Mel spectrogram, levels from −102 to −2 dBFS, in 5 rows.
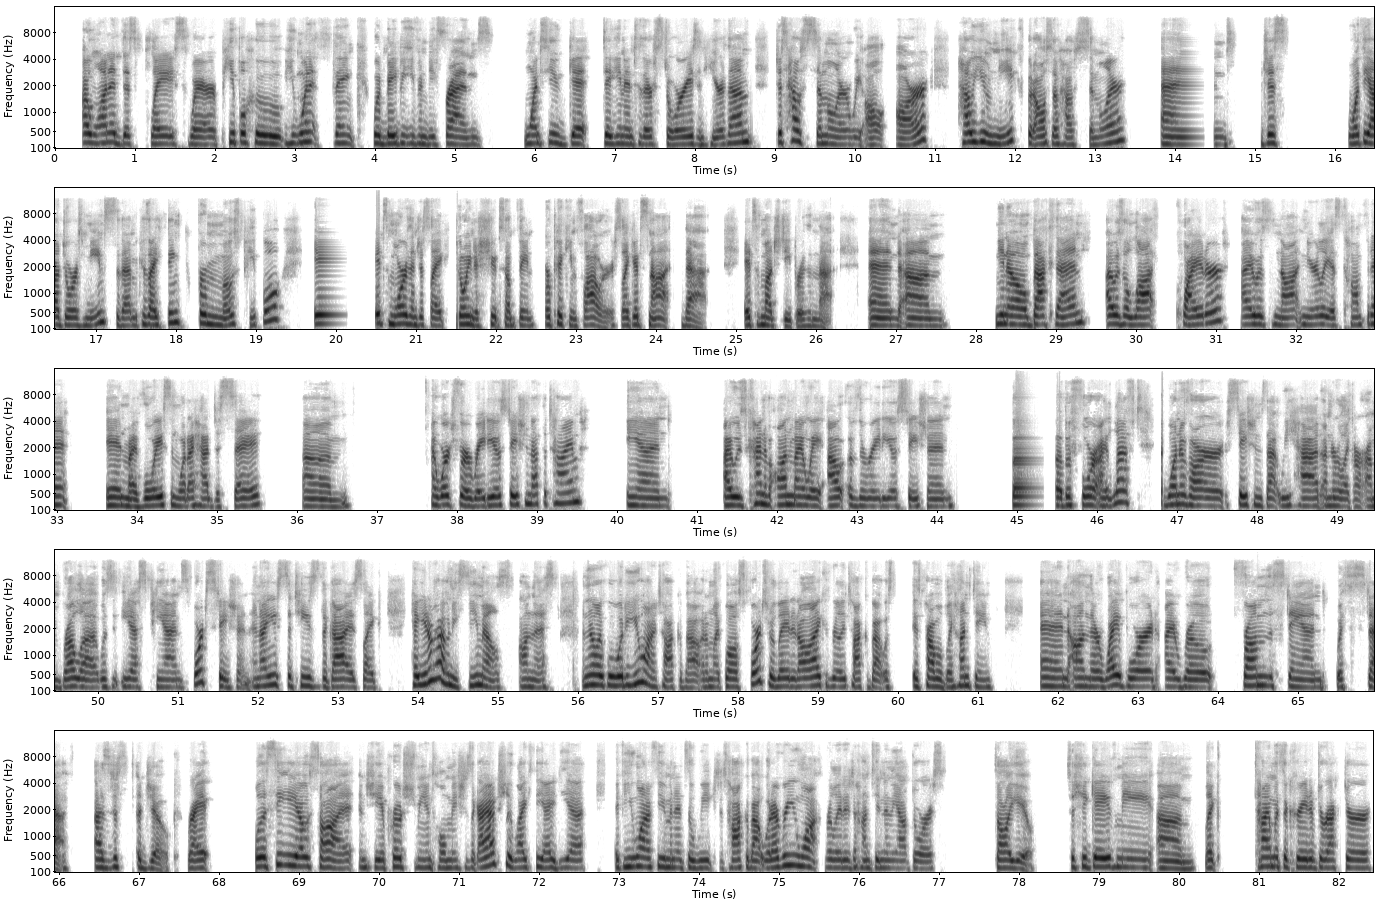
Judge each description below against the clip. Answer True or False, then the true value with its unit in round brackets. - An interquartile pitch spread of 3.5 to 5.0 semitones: False (2.8 semitones)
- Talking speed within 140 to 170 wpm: False (185 wpm)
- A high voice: True (200 Hz)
